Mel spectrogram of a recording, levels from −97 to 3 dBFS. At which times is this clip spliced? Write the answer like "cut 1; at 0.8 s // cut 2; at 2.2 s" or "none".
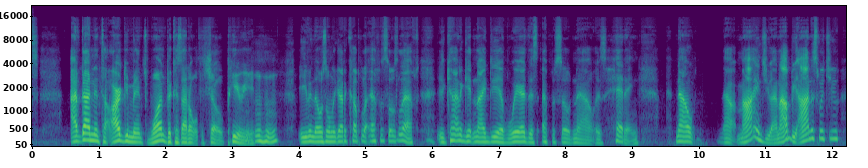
cut 1; at 2.5 s // cut 2; at 3.9 s // cut 3; at 9.5 s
